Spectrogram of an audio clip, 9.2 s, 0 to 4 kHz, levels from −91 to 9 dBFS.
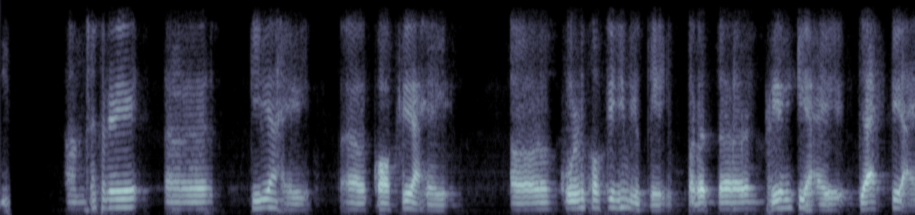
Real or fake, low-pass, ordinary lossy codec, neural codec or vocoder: fake; 3.6 kHz; Opus, 32 kbps; codec, 16 kHz in and 24 kHz out, 0.6 kbps, FireRedTTS-2 codec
